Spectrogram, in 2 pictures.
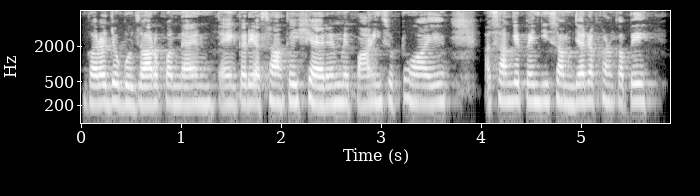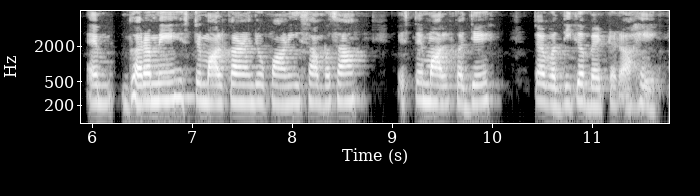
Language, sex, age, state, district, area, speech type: Sindhi, female, 45-60, Maharashtra, Thane, urban, spontaneous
